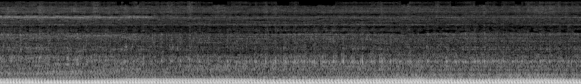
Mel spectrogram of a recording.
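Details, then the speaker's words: 1987 Pontiac Fiero GT with newly built custom exhaust, first start after work: deep steady burble about four beats a second, even and unbroken; normal clean idle. "so that is a running 87 Fiero GT with custom exhaust"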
